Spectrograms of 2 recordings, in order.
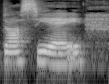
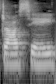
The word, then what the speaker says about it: Dossier: do not know dossier i like to pronounce them as dossier just to keep it a bit more french um dossier is basically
